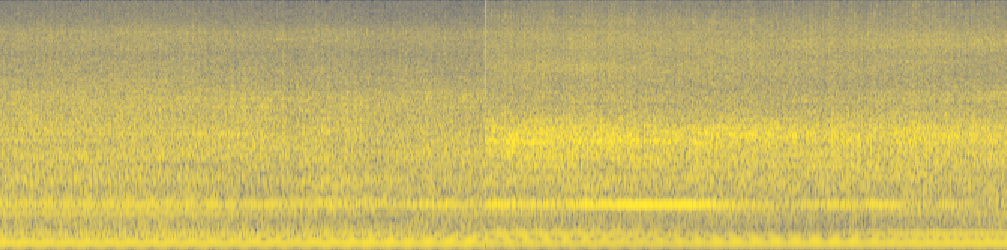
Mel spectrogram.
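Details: Isuzu diesel generator engine after its hard-starting problem was fixed. A deep, even diesel rumble that holds steady, with a small step up in speed partway. It idles normally.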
